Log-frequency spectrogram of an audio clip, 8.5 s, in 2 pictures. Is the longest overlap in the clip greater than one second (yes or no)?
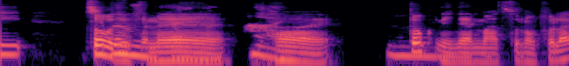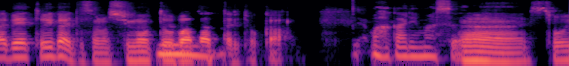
yes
